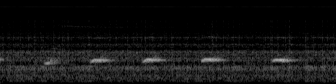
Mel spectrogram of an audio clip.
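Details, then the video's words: Pale-billed antpitta from San Lorenzo, northern Peru, in humid montane forest. A softer series of four or five brief, flat, whistled notes arrives about every half second against steady hiss. "Pale-billed Antpitta - San Lorenzo, Northern Peru."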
